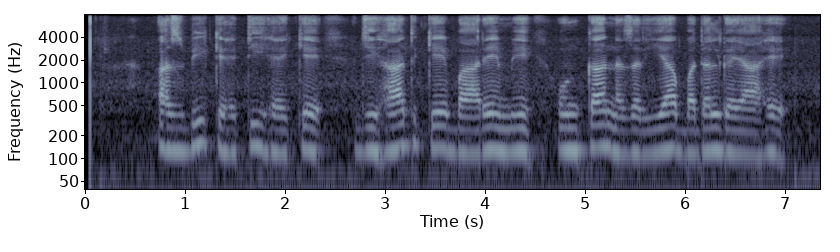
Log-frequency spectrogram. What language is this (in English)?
Urdu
